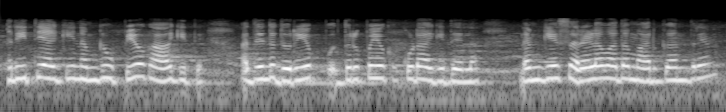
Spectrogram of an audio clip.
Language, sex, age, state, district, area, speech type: Kannada, female, 18-30, Karnataka, Tumkur, rural, spontaneous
